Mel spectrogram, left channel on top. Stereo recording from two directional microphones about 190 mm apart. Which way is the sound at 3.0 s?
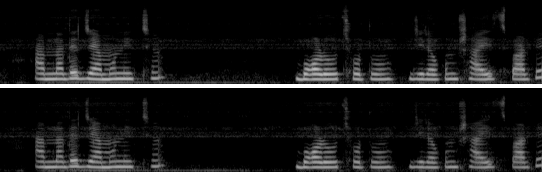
15° left (ahead or behind).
